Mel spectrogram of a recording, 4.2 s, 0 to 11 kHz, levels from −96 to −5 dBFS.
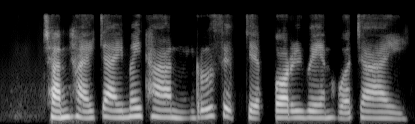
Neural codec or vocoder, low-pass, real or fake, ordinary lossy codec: codec, 16 kHz, 2 kbps, X-Codec, HuBERT features, trained on general audio; 7.2 kHz; fake; none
